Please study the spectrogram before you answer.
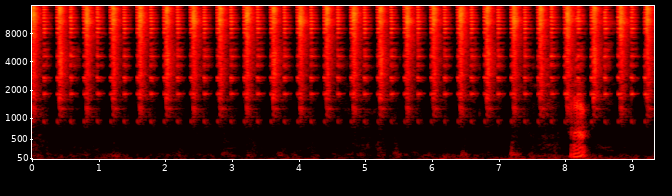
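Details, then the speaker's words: EZ EFI 2.0 bench test, engine not turning: simulated 50 rpm, crisp even clicks a bit under one per second; all injectors firing in the correct sequence 3-4-1-2. "Et on entend tous les injecteurs qui se déclenchent les uns après les autres."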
